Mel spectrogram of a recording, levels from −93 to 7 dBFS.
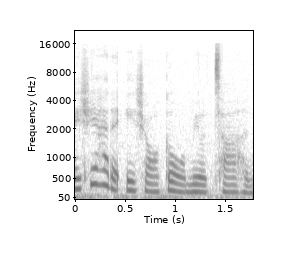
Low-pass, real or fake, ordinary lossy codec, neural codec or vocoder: none; real; none; none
